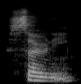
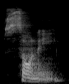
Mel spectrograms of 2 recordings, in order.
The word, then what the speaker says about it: Sony: In British English this is Sony Sony. Although some people say "sohnee". If you say that, people will still understand you. In American English it's usually Sony.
